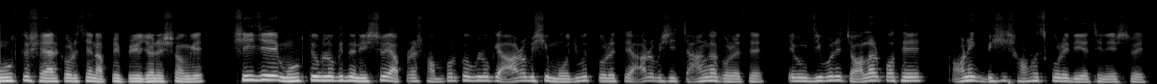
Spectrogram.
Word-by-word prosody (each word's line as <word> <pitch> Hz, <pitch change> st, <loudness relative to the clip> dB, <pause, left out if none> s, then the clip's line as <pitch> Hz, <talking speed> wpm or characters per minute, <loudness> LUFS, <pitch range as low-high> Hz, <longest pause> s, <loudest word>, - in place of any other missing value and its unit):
মুহূর্ত 165 Hz, +2 st, +5 dB
শেয়ার 145 Hz, -2 st, +4 dB
করেছেন 150 Hz, +1 st, +2 dB
আপনি 145 Hz, +4 st, -1 dB
প্রিয়জনের 140 Hz, -1 st, +4 dB
সঙ্গে, 135 Hz, 0 st, +2 dB, 0.4 s
সেই 200 Hz, 0 st, +5 dB
যে 210 Hz, -, +7 dB, 0.2 s
মুহূর্তগুলো 180 Hz, +3 st, +5 dB
কিন্তু 180 Hz, -1 st, +4 dB
নিশ্চয়ই 160 Hz, +5 st, +1 dB
আপনার 150 Hz, +3 st, -8 dB
সম্পর্কগুলোকে 170 Hz, +5 st, -3 dB
আরো 170 Hz, -, -4 dB
বেশি 170 Hz, +1 st, -1 dB
মজবুত 150 Hz, +7 st, -2 dB
করেছে, 145 Hz, 0 st, -3 dB
আরো 170 Hz, -, -7 dB
বেশি 150 Hz, 0 st, -5 dB
চাঙ্গা 165 Hz, +5 st, -1 dB
করেছে 130 Hz, +1 st, -4 dB, 0.4 s
এবং 155 Hz, 0 st, 0 dB
জীবনে 175 Hz, +4 st, 0 dB
চলার 160 Hz, +8 st, -1 dB
পথে 170 Hz, 0 st, 0 dB, 0.5 s
অনেক 175 Hz, 0 st, +3 dB
বেশি 150 Hz, +3 st, -4 dB
সহজ 160 Hz, +4 st, -3 dB
করে 155 Hz, -1 st, +1 dB
দিয়েছে 130 Hz, +1 st, -3 dB
নিশ্চয়ই। 120 Hz, -1 st, -7 dB
155 Hz, 160 wpm, -23 LUFS, 140-170 Hz, 0.5 s, যে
